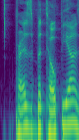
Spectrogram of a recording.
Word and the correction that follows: presbyopia: Is that what you called it? – Presbyopia. – Presbyopia.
